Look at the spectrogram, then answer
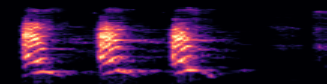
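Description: A new puppy gives three quick, high, yappy barks in a row, close by, then a brief softer whimper.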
